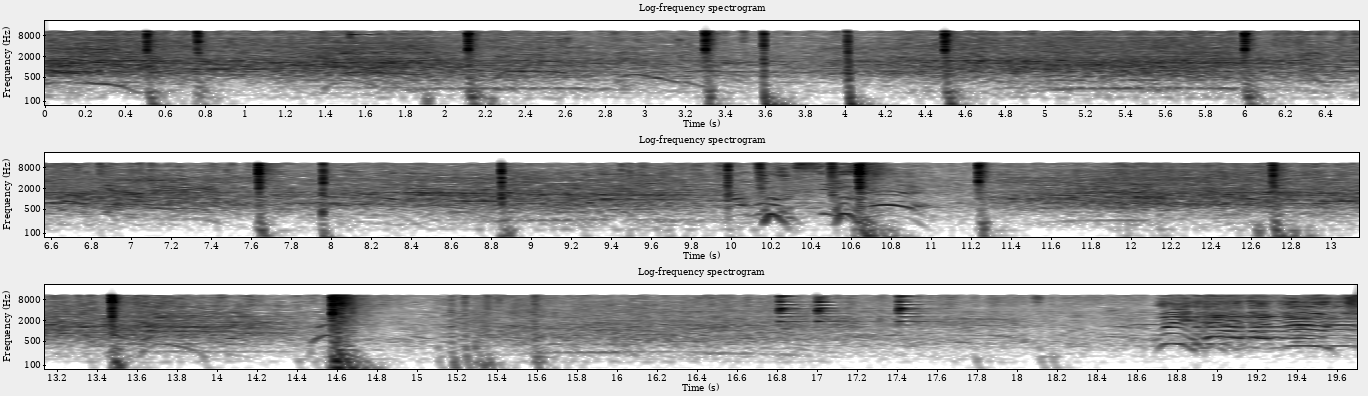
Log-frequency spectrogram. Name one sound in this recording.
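A crowd cheers and roars in a large hall.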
